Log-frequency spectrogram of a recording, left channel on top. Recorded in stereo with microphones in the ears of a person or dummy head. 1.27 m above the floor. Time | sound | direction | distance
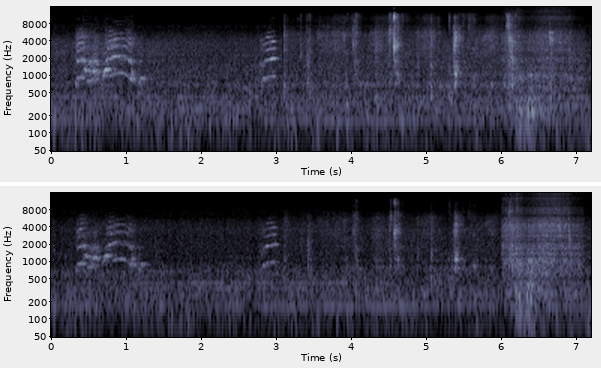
0.3 | a scream | 70° left (ahead or behind) | 2 m
3.1 | chewing | 80° left | 2.5 m
6.0 | a splash | 35° right (ahead or behind) | 1.3 m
